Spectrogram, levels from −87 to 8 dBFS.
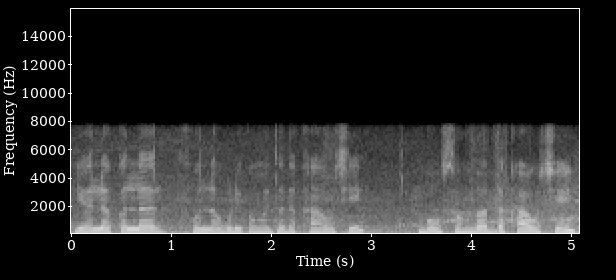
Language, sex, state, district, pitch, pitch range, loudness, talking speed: Odia, female, Odisha, Khordha, 205 Hz, 200-210 Hz, -15 LUFS, 105 wpm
